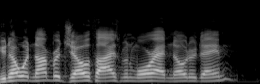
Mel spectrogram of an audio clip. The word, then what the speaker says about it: Theismann: Joe Theismann, which does not rhyme with Heisman.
